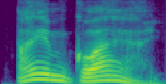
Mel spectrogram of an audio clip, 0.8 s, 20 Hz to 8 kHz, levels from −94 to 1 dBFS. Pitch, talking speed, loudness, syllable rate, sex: 145 Hz, 215 wpm, -15 LUFS, 4.6 syllables/s, male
